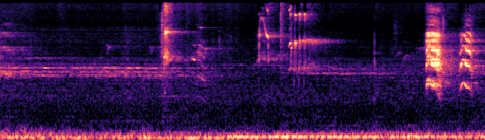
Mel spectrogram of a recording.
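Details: Uncaged, free-flying parrot hens playing a statue game with each other; a few harsh squawks midway, then a quick burst of sharp, ringing double squawks at the end, all over a steady low rumble.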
